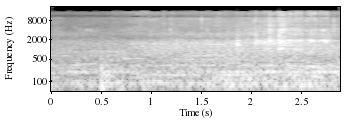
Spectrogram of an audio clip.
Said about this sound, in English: Sorry, that was a truck going by.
